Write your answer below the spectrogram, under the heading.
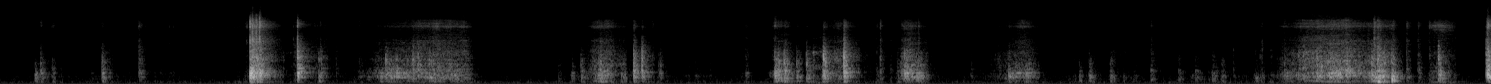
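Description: Things being moved about by hand: a run of knocks and clunks, the sharpest about two and a half seconds in, with two longer stretches of rustling or scraping, one around four seconds in and one near the end.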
